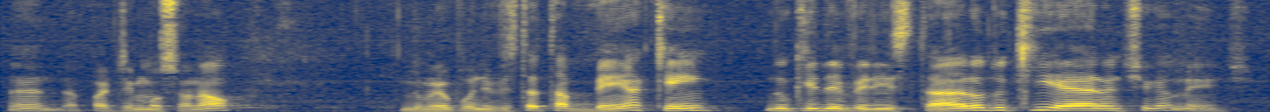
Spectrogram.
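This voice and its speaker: Animated man, mellow voice. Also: medium pitch, a little fast, vocal fry. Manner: animated, acts out dialogue, many tag questions. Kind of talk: casual conversation.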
